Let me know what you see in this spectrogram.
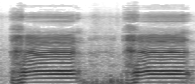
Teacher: huruf h diucapkan dengan cara menyempitkan pita suara saat sukun dan membukanya saat berharokat sambil menghembuskan udara tanpa menggetarkannya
